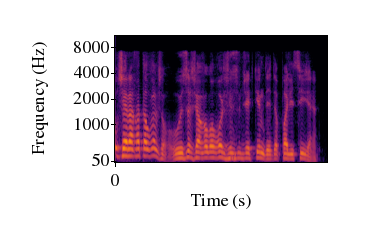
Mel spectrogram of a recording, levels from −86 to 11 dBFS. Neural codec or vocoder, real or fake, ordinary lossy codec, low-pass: codec, 16 kHz, 1 kbps, X-Codec, HuBERT features, trained on balanced general audio; fake; none; 7.2 kHz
